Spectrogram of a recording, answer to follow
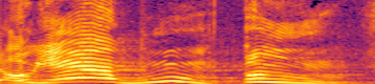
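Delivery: loud gleeful boom sounds; hammed-up victory cry; mock triumphant boom. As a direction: blast it like lobbing grenades. Triumphant retold counterattack.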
